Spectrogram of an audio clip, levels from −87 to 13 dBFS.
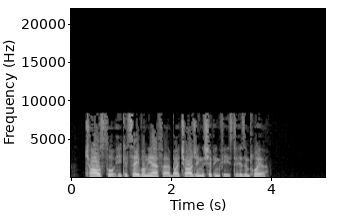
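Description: Hard clipping runs through the whole speech clip. Peaks driven about 11 dB past the limit are cut flat, so added high harmonics crackle only on the loudest moments, unlike codec damage. Throughout, there is also plainly audible watery, swirly smearing, with nothing above 8.3 kHz. This is likely MP3 compression, and it fits a low bitrate around 32 kbps. Unlike the clipping, it affects quiet passages too.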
